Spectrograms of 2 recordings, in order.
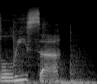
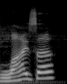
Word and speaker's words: Liza: place in show business, not as Judy Garland's daughter, or mispronounced as Lisa, and singer-actress Liza Minnelli, Judy Garland's daughter. She was Liza Minnelli, and that's Liza with a Z.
